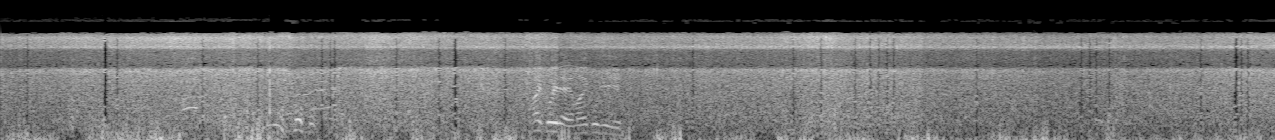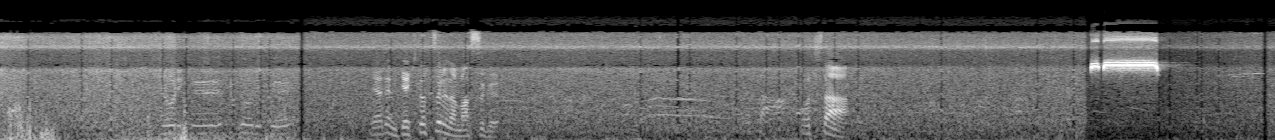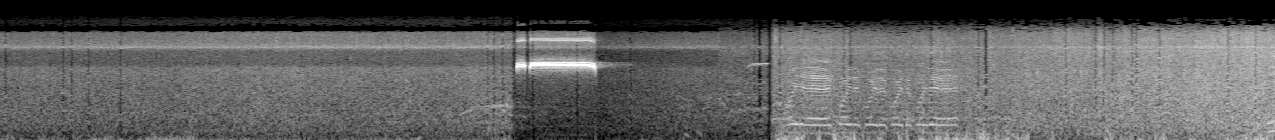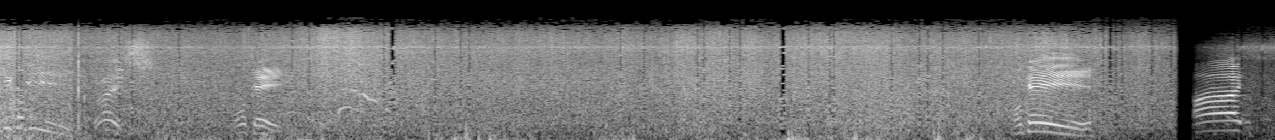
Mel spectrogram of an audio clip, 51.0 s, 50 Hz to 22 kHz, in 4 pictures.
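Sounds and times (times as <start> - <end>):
whitewater rapids rushing: 0.0 - 14.9, 16.4 - 50.0
wind buffeting microphone: 0.0 - 17.0, 31.9 - 48.5
loud whistle blasts: 23.6 - 25.4, 30.6 - 31.8.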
